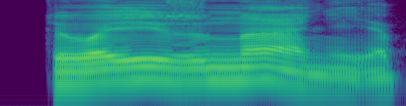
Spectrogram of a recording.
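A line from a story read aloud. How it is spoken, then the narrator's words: Contemptuous grumble. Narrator (Russian): проворчал Лойола с презрением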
